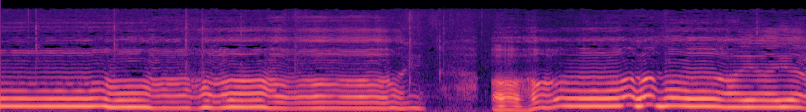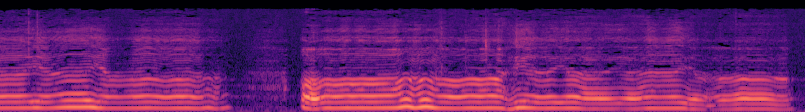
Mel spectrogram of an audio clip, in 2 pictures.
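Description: A man's solo voice singing long, drawn-out, ornamented phrases into a studio microphone. There are three phrases, with a short breath before the second and the third.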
